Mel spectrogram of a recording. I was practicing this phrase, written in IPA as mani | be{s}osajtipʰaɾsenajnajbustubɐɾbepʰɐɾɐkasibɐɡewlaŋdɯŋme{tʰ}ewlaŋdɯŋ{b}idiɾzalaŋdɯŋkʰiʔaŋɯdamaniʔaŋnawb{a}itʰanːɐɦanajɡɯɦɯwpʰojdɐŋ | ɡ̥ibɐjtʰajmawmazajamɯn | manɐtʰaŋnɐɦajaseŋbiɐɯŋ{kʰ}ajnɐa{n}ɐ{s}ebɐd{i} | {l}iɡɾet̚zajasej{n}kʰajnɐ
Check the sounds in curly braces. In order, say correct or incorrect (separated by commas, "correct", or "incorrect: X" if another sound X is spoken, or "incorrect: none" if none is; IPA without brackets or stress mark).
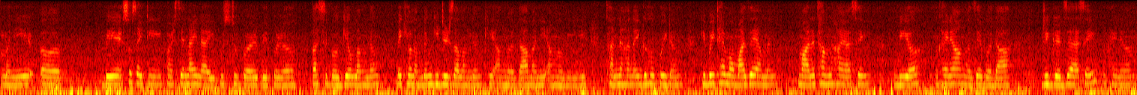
correct, incorrect: kʰ, incorrect: ɡ, incorrect: i, correct, incorrect: ŋ, incorrect: z, incorrect: a, incorrect: ɾ, incorrect: ŋ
